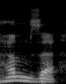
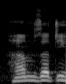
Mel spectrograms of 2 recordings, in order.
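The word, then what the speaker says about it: همزة: এরপর আসুন হামজা, হামজাটি হলকের শুরু থেকে উচ্চারণ করতে হবে। এটি হামজা, হামজা জবর আ বলতে পারবেন না, চাপ দিয়ে বলা যাবে না, আ বলতে হবে, আ।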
